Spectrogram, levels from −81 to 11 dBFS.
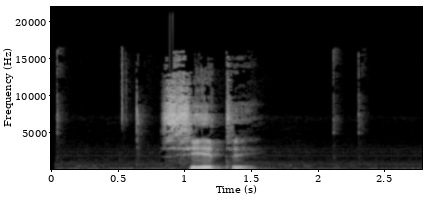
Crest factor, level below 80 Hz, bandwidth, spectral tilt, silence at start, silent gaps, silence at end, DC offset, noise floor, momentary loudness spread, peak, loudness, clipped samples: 20 dB; -52 dBFS; 17 kHz; -1.5 dB/octave; 0.85 s; none; 1.25 s; under 0.1%; -56 dBFS; 25 LU; 0 dBFS; -13 LUFS; under 0.1%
